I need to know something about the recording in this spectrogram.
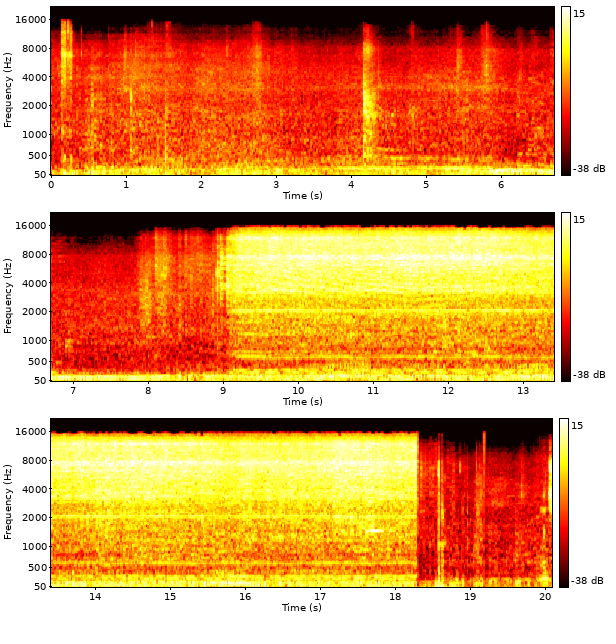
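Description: Hose spraying rinse water onto a scooter: a low rumble with a few knocks for the first nine seconds or so, then a loud, even hiss of spray with a steady hum under it, which cuts off suddenly near the end.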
